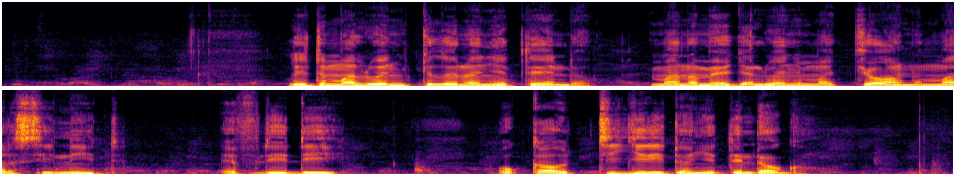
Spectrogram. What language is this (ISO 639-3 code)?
luo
